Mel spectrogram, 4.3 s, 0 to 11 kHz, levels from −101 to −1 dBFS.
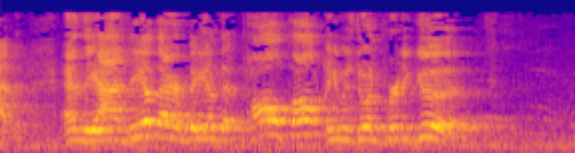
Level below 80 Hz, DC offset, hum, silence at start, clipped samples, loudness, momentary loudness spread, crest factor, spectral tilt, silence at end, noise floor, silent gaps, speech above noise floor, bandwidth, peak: -52 dBFS; under 0.1%; none; 0 s; under 0.1%; -19 LUFS; 11 LU; 16 dB; -3 dB/octave; 0 s; -43 dBFS; none; 24 dB; 8.8 kHz; -4 dBFS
